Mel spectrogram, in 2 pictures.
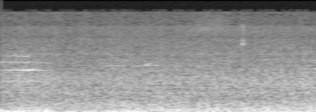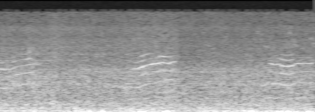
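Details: Stray community cat giving faint, high mews, a few short calls scattered across the recording, partly masked by constant low-frequency traffic rumble and background noise.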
